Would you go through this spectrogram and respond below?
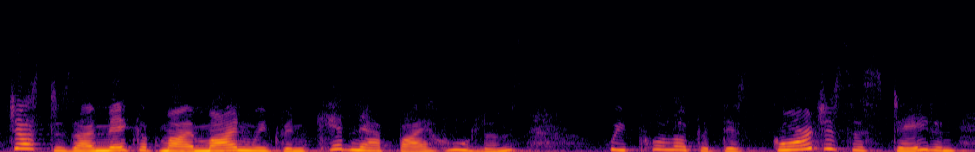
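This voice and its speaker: Sassy young sidekick, vintage radio drama: high voice, mock-gushing sarcasm, dull old-broadcast sound. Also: female voice, lively intonation, brisk. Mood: mock wonder. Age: young adult. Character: sassy, quick-witted young woman sidekick. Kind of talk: 1950s radio drama acting. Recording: muffled vintage radio recording.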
